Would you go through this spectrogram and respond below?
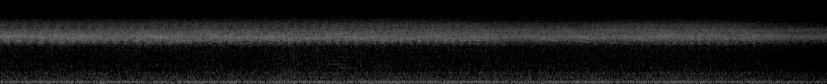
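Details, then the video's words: Summer-evening cicadas, Neotibicen pruinosus and Neotibicen tibicen, in Ballard County, Kentucky, on July 31, 2013, as sunset light falls on an old tobacco barn; a dense, continuous high buzzing wash that slowly fades and swells. "cicada sounds"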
